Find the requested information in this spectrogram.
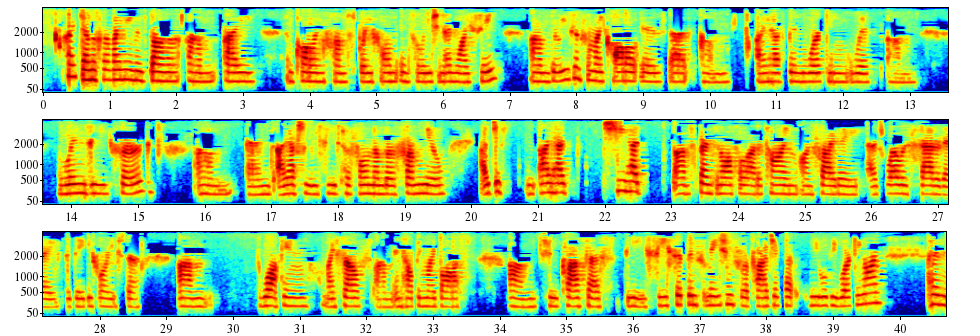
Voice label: voicemail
